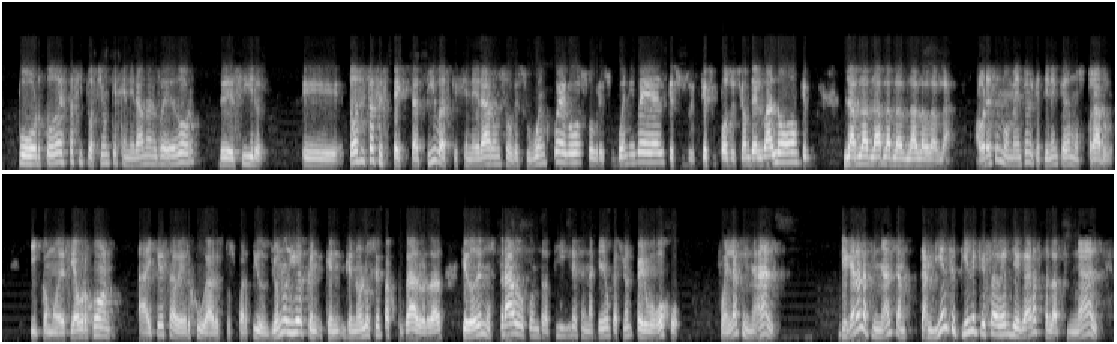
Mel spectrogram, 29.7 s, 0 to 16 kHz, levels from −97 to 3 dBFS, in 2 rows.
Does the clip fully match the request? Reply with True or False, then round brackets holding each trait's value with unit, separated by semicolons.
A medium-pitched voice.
True (165 Hz)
